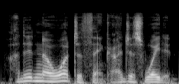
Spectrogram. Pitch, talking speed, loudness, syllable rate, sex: 120 Hz, 300 wpm, -16 LUFS, 7.0 syllables/s, male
